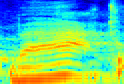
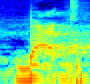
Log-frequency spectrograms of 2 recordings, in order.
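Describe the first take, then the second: First: باعت with the aa stretched, then ayn and tu; long vowel before sukun. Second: بعت with a short a straight into ayn-tu; middle letter dropped. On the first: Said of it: "اتصل بها ضمير رفع المتحرك". (باعت بمدّ الألف وسكون العين) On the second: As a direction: say بعت with no long vowel. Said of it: "فتحذف العين تقول". (بعت بفتحة قصيرة بلا ألف) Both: Shown as a demonstration.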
